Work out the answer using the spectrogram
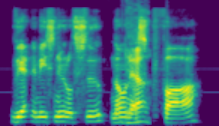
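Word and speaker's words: pho: meal of uh Vietnamese noodle soup known as fa not I got a funny story to tell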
